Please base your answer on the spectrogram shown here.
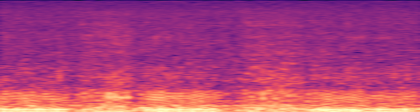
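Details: Close, deep purring from Teddy the pet cat, a dense low rumble pulsing rapidly and evenly throughout.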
